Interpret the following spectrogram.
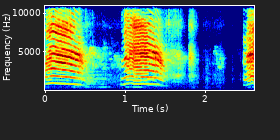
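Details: Young kittens still of milk-drinking age, thrown into a well, crying from inside it: two loud, high, harmonic meows about half a second each, falling in pitch, then a third starting, with short gaps of silence between.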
